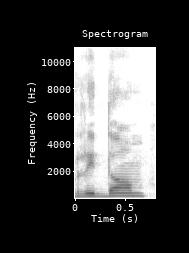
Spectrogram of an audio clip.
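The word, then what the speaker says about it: rhythm: जैसे यहाँ देखिए राइम, इसको पढ़ रहे हैं हम रिदम, और ये हमारा है राइनो, और ये हमारी स्पेलिंग है राइनोसर्स, राइनोसर्स।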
